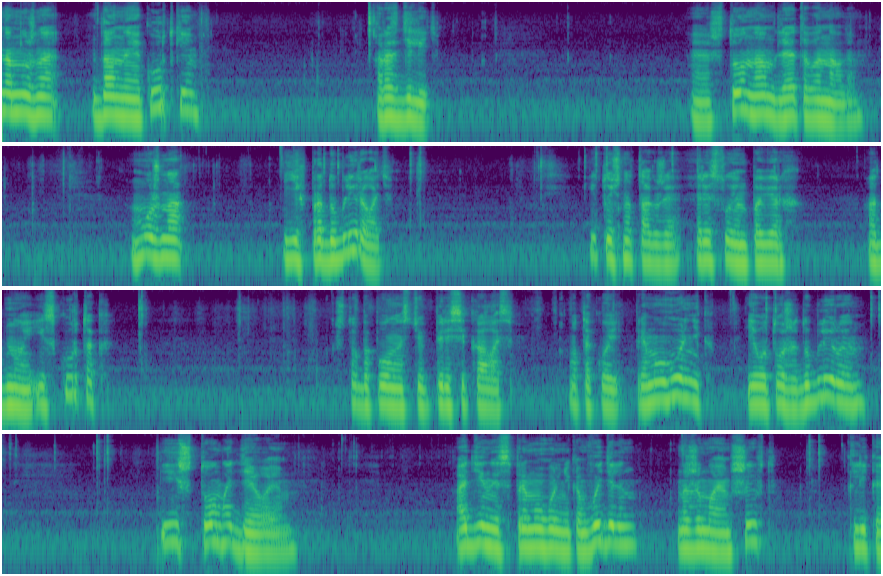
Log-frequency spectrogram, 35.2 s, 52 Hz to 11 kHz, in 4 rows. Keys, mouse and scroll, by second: 12.1 right click, 12.9 click, 14.7 click, 15.5-19.2 drag, 25.3 right click, 26.3 click, 27.4 click, 34.5 shift+click.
